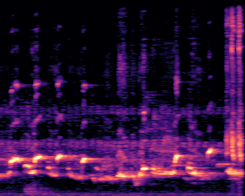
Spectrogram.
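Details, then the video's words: Energetic white-rumped shama song used to spur other shamas to sing: a continuous, rapid warble of short whistled notes wavering up and down, with a bright burst at the end. "murai batu gacor AMPUH UNTUK pancingan murai batu agar bunyi"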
